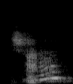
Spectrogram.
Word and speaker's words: Charl: Charles? Charl. Charles? Yeah, like Sharon, Charl. Sure. Sure. Charl. Carl, but a sh instead of.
